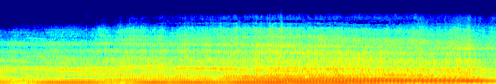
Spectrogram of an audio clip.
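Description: Piston engine and propeller of a single-engine high-wing light plane droning overhead, growing louder about halfway through, its pitch sinking slightly as it passes.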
